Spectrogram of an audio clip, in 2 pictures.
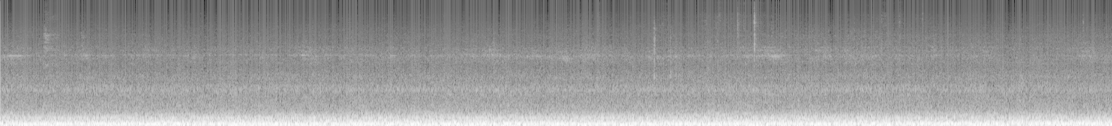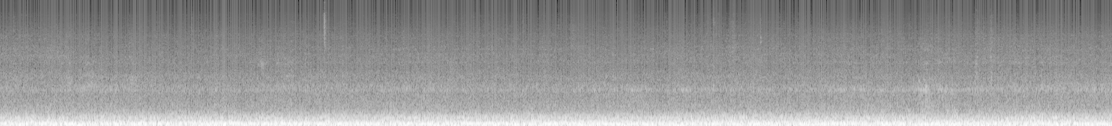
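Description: Shinkansen bullet train running at speed, heard from inside the passenger car: a steady, loud low rumble with a faint thin whine above it.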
